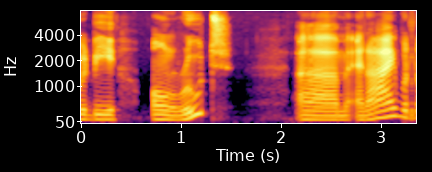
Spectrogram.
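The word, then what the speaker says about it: en route: sound before the next word is you can pronounce it also in root or uh and root or on on Route um or in route on Route in N route in route because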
